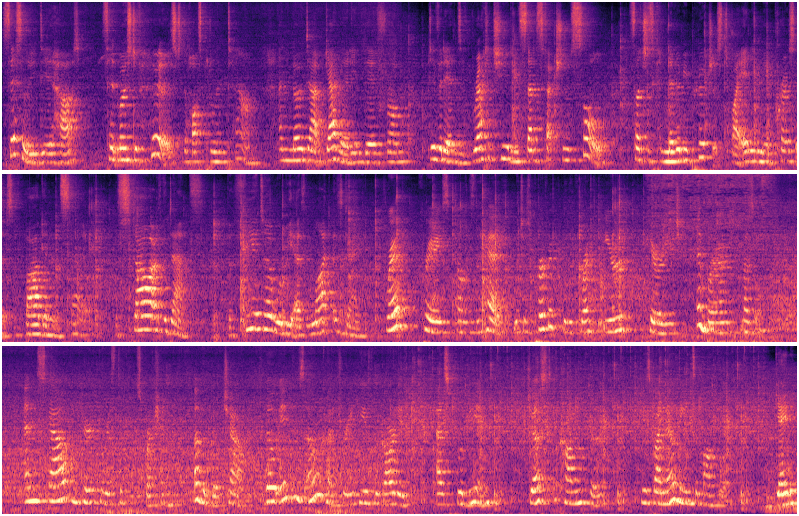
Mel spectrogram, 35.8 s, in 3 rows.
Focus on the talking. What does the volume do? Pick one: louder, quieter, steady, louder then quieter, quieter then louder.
steady.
